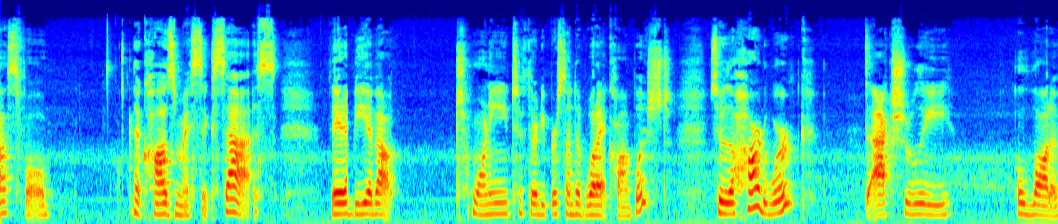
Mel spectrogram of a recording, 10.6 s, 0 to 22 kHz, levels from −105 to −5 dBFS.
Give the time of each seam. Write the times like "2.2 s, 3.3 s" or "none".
3.5 s, 6.0 s, 8.6 s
